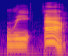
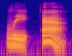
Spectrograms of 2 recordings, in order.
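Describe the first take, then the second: Both takes have the same delivery.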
